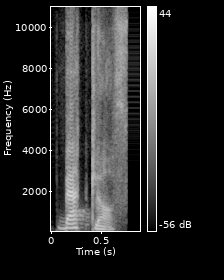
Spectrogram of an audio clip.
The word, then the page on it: backcloth: Indian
